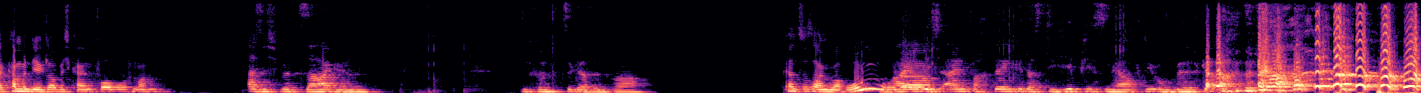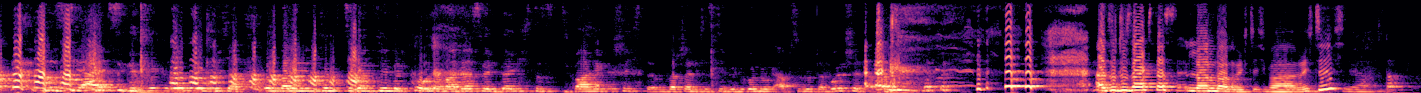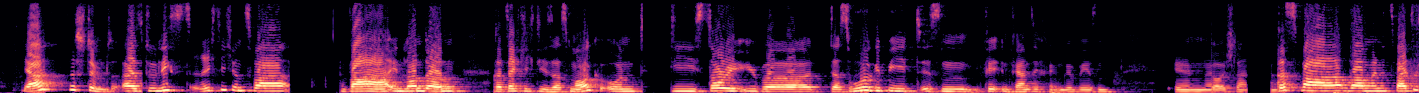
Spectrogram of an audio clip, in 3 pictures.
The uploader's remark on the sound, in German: Diese Folge wurde leider noch ein letztes Mal ohne gutes Equipment aufgenommen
